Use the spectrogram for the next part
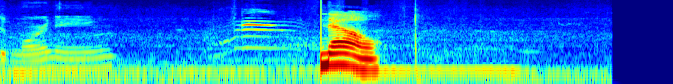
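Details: Domestic cat from a funny cat compilation giving three meows: a short falling mew, a brief rising one, then a louder, strained, wavering meow near the end, over a steady low hum and a couple of sharp clicks.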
